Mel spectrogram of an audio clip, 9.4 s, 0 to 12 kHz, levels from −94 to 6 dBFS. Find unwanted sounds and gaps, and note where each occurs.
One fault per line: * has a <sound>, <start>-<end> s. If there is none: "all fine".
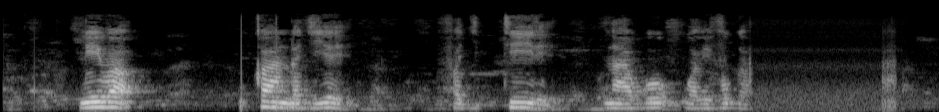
* has a laugh, 8.8-9.0 s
